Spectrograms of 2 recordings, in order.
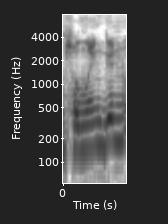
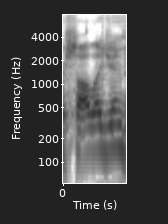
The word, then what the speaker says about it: Solingen: Both are from Solingen or Solingen, however you want to pronounce it, Germany.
